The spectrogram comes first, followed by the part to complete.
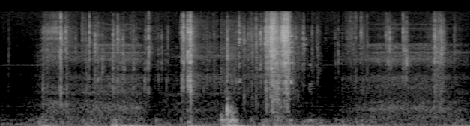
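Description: Foil wrapper of a trading card pack being opened by hand: a series of short crinkling rustles and rips, the loudest about three and a half seconds in.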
